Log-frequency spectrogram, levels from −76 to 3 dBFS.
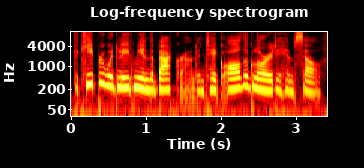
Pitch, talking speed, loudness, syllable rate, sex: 210 Hz, 265 wpm, -17 LUFS, 5.9 syllables/s, female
